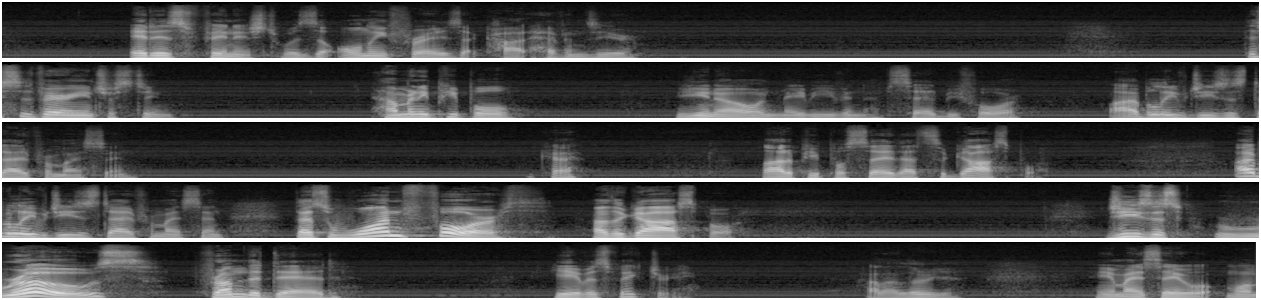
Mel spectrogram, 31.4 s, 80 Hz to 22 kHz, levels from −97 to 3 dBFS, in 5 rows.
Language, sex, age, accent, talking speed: English, male, 40-59, American, 130 wpm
